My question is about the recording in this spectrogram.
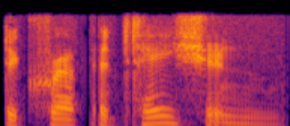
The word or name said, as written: decrepitation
